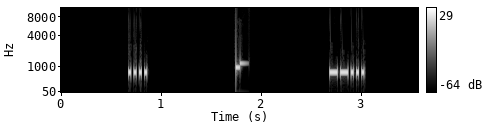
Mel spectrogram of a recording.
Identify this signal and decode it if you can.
Morse code, heard as a keyed tone, about 44 wpm, 700 Hz. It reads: H 7
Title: Single Letter-Number 45wpm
